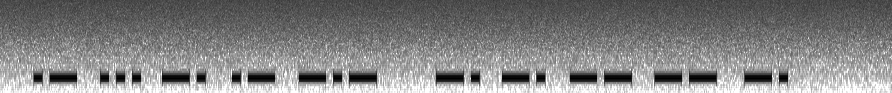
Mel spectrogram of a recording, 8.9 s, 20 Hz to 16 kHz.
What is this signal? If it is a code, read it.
Morse code, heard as a keyed tone, hand-sent with a paddle, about 15 wpm, 620 Hz. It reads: ASNAK NNMMN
